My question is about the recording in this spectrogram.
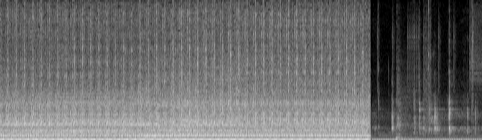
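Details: Subaru STI with a brand-new engine that previously locked up, now with a new timing belt tensioner, started the next morning: sharp, even knocking about four per second, the same noise as before; source suspected in the top end, not confirmed.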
